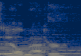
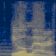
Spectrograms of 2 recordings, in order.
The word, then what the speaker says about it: Ilmater: I don't think that's how that word is pronounced, but I can never remember how it's spelled. It's ill matter. Ilmater, thank you.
